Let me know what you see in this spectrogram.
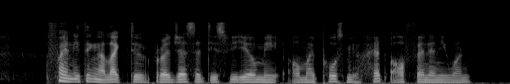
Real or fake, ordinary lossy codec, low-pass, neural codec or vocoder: fake; none; 7.2 kHz; codec, 16 kHz in and 24 kHz out, 0.4 kbps, LongCat-Audio-Codec, two codebook decoder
